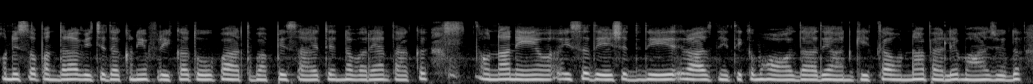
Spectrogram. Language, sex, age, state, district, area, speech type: Punjabi, female, 18-30, Punjab, Barnala, rural, spontaneous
